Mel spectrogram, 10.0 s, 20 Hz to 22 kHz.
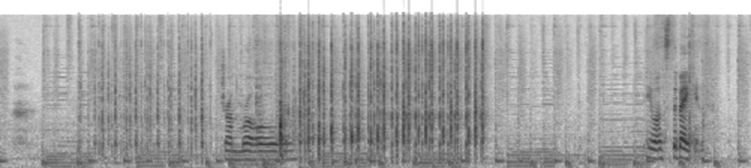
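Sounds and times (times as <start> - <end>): background music: 0.0 - 10.0
rapid drum roll: 1.2 - 6.6.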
